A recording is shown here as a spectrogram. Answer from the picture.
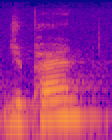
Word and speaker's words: Japan: than one unstressed syllable when we derive the word japanese from the word japan the primary stress shifts from the final syllable of japan onto the final syllable of japanese but it received the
